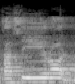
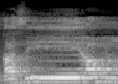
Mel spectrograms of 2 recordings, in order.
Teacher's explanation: Jadi kalau tadi idgham bila gunnah itu dibaca masuk tapi tidak ada dengung, sekarang idgham bi gunnah dibaca masuk tapi dengan dengung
